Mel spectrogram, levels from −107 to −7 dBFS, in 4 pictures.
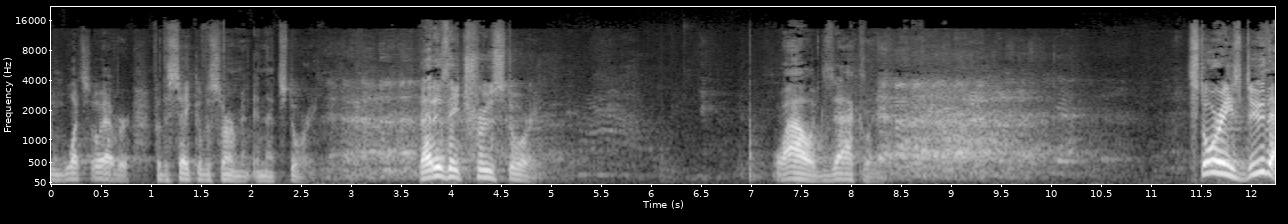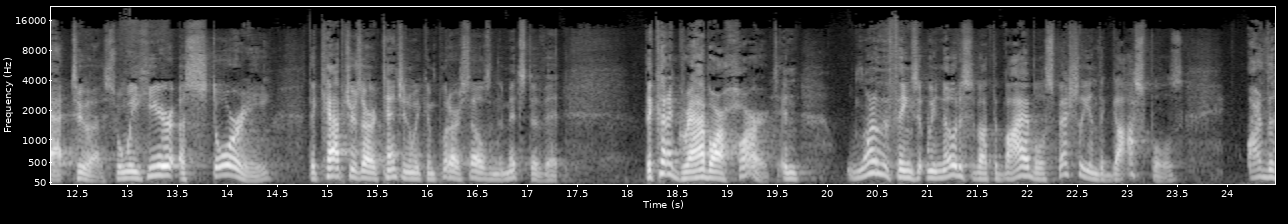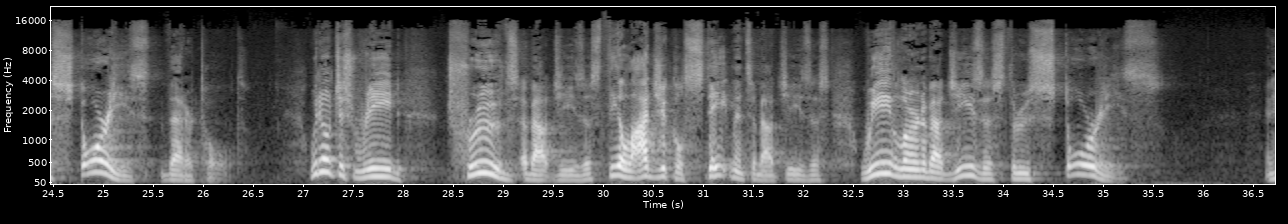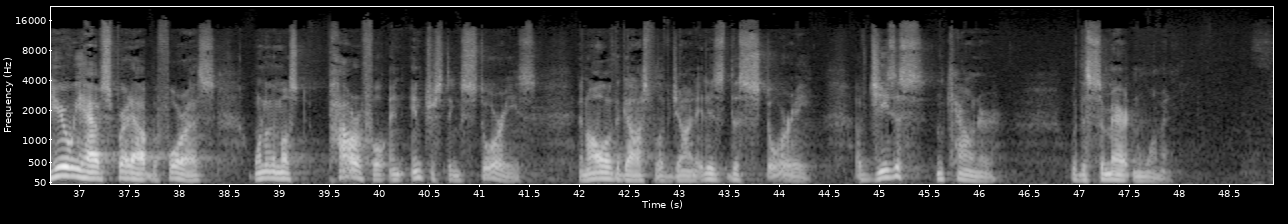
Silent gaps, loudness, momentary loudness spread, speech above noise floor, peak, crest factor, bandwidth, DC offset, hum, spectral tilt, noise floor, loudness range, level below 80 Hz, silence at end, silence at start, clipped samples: none; -23 LUFS; 20 LU; 46 dB; 0 dBFS; 24 dB; 16.5 kHz; under 0.1%; none; -5 dB/octave; -70 dBFS; 14 LU; -68 dBFS; 1.1 s; 0 s; under 0.1%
